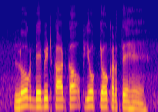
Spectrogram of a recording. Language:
Hindi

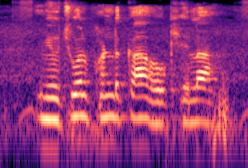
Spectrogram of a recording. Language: Bhojpuri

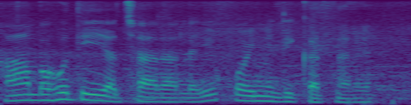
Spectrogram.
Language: Maithili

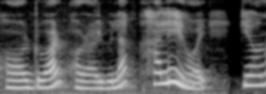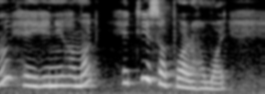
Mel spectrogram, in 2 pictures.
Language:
Assamese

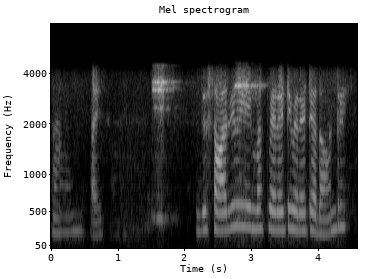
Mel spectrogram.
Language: Kannada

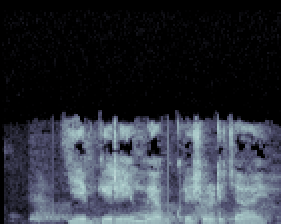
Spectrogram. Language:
Kinyarwanda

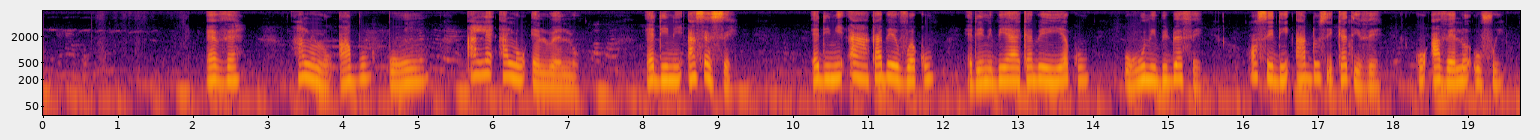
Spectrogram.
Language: Ikposo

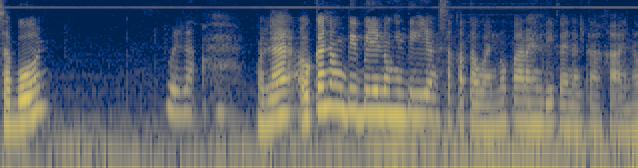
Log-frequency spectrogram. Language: Filipino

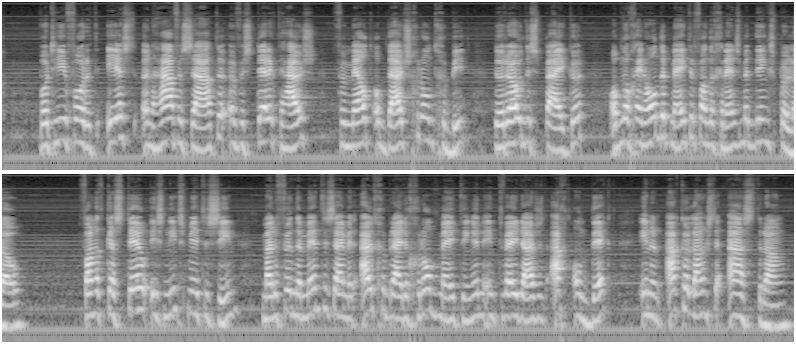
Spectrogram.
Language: Dutch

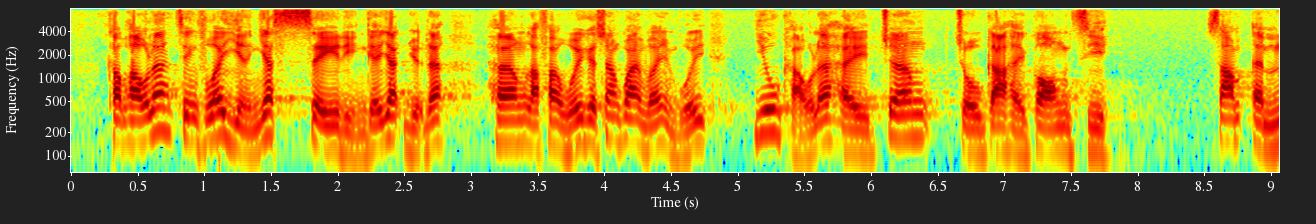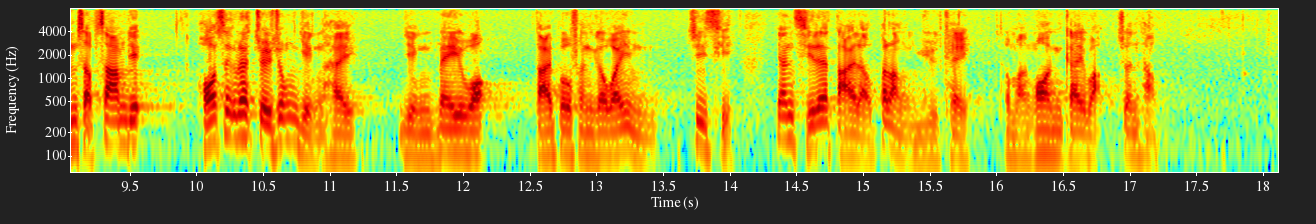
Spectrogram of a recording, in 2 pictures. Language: Cantonese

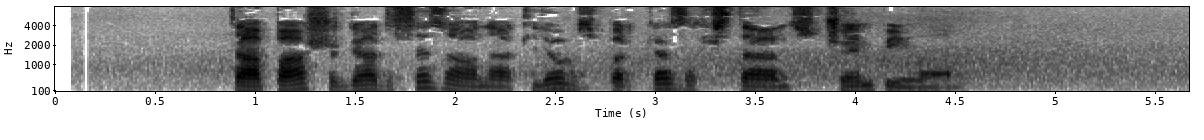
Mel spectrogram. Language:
Latvian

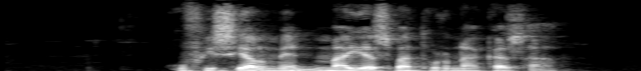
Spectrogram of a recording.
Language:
Catalan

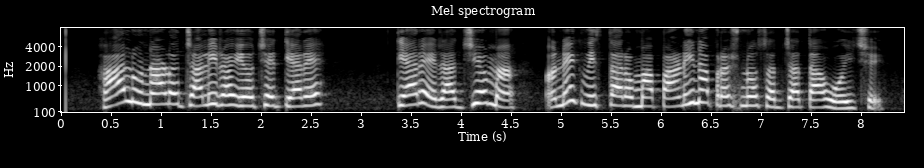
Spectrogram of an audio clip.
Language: Gujarati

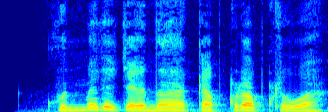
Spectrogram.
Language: Thai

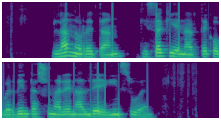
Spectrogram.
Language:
Basque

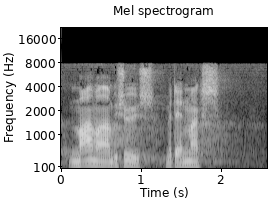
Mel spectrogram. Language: Danish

